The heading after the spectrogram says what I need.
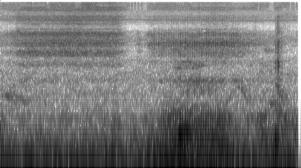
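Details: Snoring during a pre-bedtime nap after a rough day: a low, rumbling snore with a snorting quality, possibly replayed from a film scene, with background noise; snoring.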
